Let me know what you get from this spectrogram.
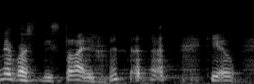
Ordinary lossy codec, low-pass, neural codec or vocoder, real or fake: none; 7.2 kHz; codec, 24 kHz, 1 kbps, SNAC; fake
